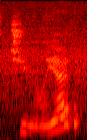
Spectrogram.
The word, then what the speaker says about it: Julieth: side perfect so I'm Juliet and if you see an H is silent so I'm originally from Colombia and we speak Spanish and as hes are silent so my name is Juliet har a little bit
